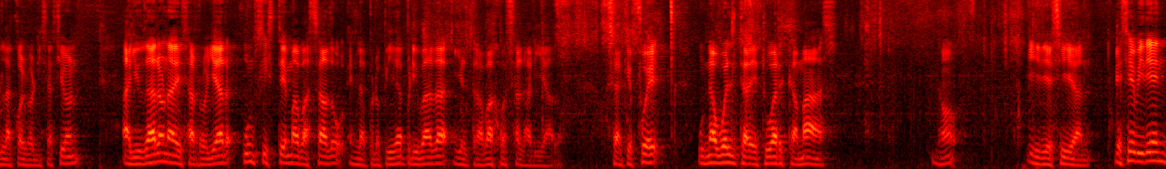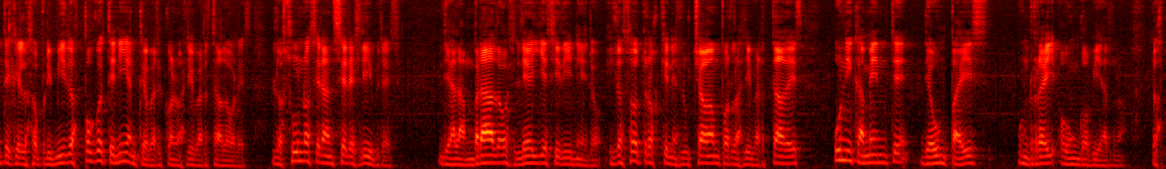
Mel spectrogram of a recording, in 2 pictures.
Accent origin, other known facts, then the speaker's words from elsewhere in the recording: Uruguay; born there; incluso, como te dije, nací en Uruguay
